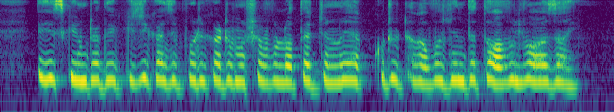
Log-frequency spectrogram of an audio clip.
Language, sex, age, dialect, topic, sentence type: Bengali, male, 46-50, Northern/Varendri, agriculture, statement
